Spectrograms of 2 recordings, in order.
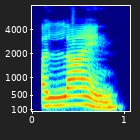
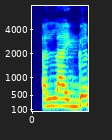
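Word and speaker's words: align: Silent letter जी, एन से पहले आया जी हमेशा साइलेंट होता है, ठीक है। जैसे ए एल आई जी एन, एन से पहले क्या है, जी है। अलाइन, अलाइगन नहीं, कुछ बच्चे पढ़ेंगे अलाइगन, नो।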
